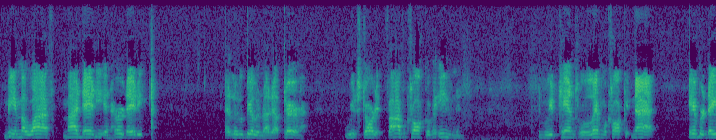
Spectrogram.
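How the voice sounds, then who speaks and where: A man with a rural Southern US accent talks at a high pitch with monotone, flat intonation and long, frequent pauses. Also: moderate pace. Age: 80s+. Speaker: veteran beekeeper. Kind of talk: casual chat.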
